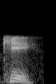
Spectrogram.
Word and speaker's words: quay: It's pronounced quay. Quay, quay.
